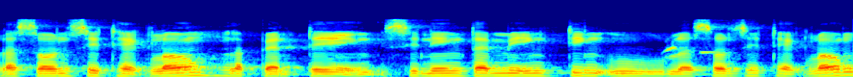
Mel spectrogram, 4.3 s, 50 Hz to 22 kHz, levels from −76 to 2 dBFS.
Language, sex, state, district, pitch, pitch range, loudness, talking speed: Karbi, male, Assam, Karbi Anglong, 125 Hz, 110-130 Hz, -18 LUFS, 195 wpm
